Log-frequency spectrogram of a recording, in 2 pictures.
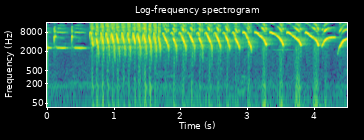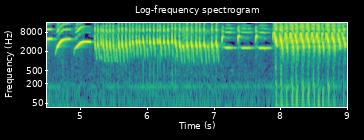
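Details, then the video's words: Canary song to coax other canaries into singing: a whistled note, long runs of rapid chirps with varied sweeps, a buzzy rolling trill, and a return to fast chirping. "Masteran Suara Burung Kenari Gacor Panjang Cuit - Cuit Ngerol || Cocok Untuk Memancing Kenari Lain"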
